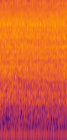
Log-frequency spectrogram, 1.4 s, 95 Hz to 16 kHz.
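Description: A 2019 Jaguar E-Pace's 2-liter diesel engine idles in a steady, low, even rumble, heard close and continuous with no other sounds.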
